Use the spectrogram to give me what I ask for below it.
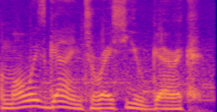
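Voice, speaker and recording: An actor playing a confident, teasing warrior hero who also narrates a fantasy audio drama, with a creaky voice. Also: male voice, mid-range voice, normal speed, close to an everyday voice. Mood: playful, cocky. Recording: loud music over the voice.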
